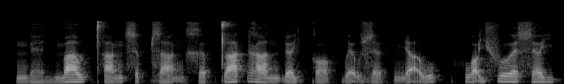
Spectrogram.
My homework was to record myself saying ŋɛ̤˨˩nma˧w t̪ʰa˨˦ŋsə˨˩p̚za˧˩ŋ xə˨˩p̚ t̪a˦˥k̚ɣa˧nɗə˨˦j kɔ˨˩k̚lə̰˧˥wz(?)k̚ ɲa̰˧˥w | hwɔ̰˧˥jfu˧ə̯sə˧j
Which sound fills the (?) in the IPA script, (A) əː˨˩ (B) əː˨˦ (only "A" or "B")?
A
